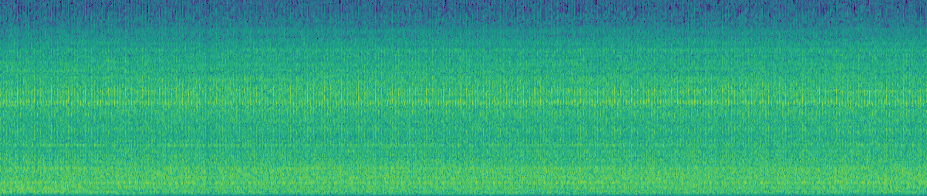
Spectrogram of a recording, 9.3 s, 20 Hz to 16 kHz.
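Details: 2009 Audi A4 3.2 engine at warm idle: fast, light valve-train ticking, about three per second, over a hissy engine note; cause unknown, heavy ticking also noted on cold start.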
